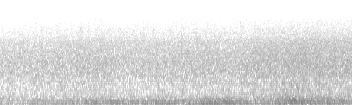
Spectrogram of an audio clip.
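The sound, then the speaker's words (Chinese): Thunder rolls outside in a low, steady rumble beneath a constant hiss of rain, swelling slightly toward the end. Nobody speaks. “你听，外面还在打雷，我一个人睡会害怕的。”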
